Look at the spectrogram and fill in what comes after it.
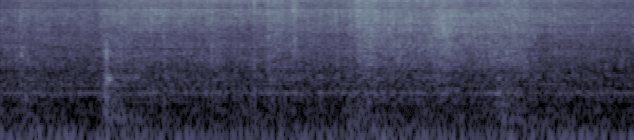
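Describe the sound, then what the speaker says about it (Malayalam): Beef pepper roast being stirred through thick masala in a pan, giving a continuous close sizzle with occasional soft scraping stirs and no talking. "നന്നായിട്ടൊന്ന് മിക്സ് ചെയ്ത് കൊടുക്കാം."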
